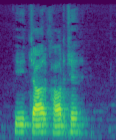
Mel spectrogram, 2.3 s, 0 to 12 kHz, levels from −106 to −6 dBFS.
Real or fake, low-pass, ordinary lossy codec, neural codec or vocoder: real; 10.8 kHz; AAC, 48 kbps; none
